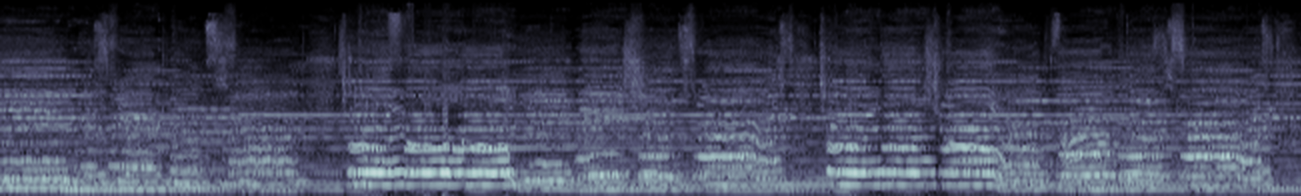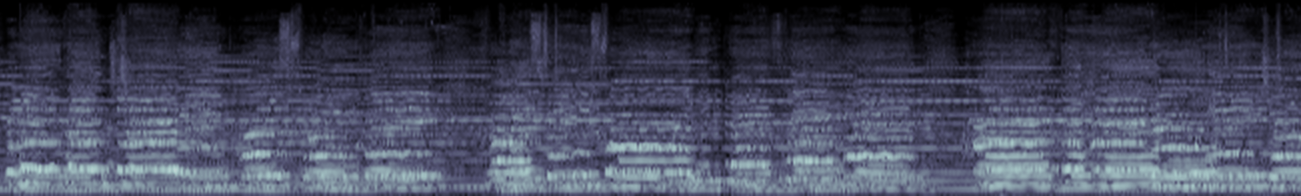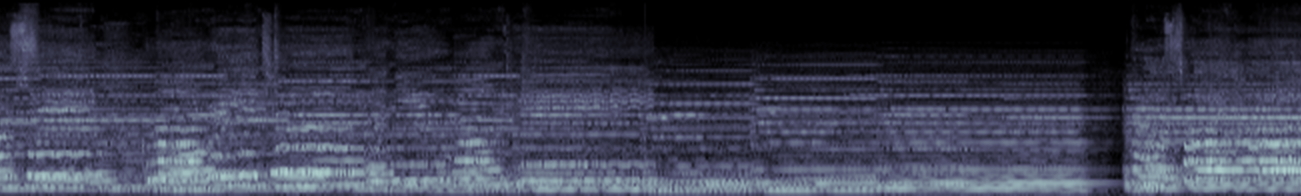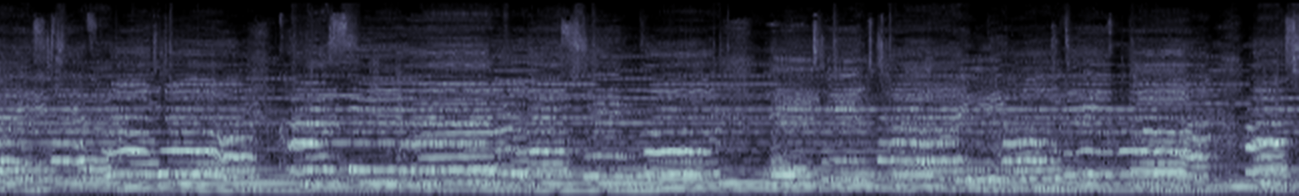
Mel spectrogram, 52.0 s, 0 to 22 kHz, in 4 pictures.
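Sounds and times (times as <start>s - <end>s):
organ music: 0.0s - 52.0s.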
